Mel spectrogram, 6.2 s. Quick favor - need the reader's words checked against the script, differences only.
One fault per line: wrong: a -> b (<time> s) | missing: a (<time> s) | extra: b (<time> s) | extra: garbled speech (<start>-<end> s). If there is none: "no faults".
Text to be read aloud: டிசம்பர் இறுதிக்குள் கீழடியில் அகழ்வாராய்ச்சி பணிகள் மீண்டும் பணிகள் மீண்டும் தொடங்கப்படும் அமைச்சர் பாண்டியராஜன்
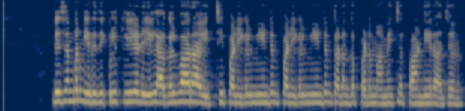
no faults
